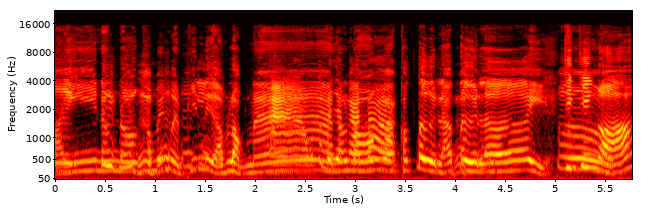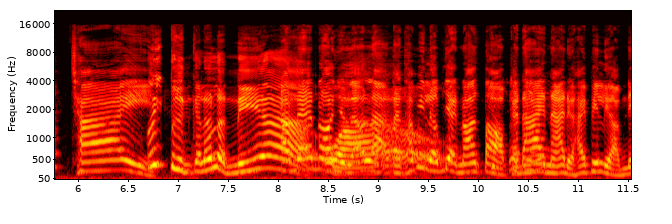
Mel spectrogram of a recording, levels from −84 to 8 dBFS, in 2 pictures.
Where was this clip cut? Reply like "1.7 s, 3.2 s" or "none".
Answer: 6.9 s

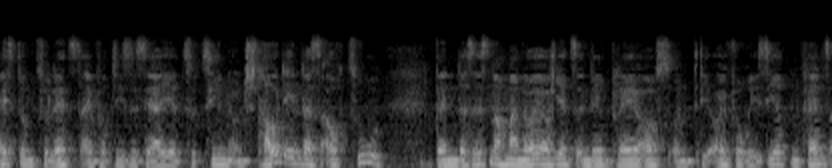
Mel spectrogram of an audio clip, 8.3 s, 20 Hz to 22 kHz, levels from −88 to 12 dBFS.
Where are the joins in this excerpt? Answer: 5.5 s, 6.9 s

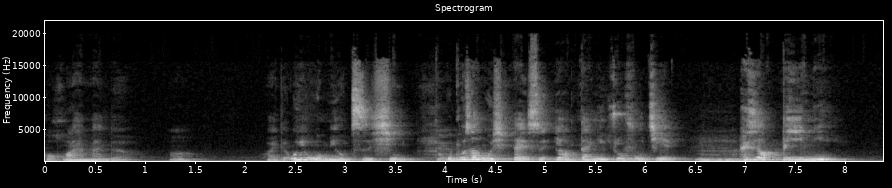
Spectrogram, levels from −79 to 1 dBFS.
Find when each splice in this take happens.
none

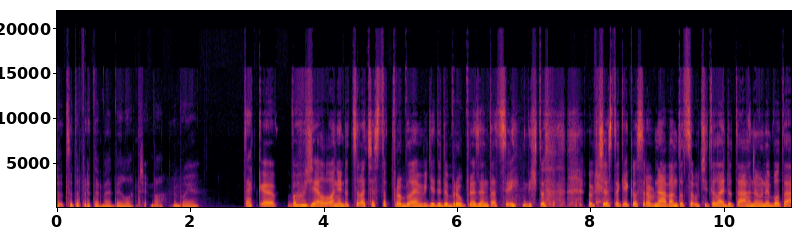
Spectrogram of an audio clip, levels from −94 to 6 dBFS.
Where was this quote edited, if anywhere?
none

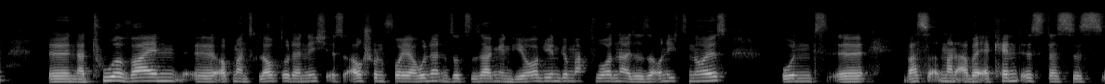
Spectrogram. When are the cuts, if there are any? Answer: none

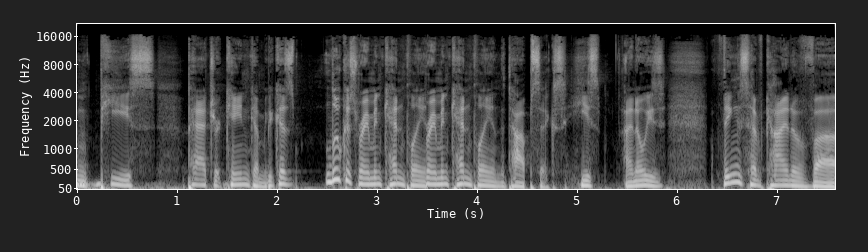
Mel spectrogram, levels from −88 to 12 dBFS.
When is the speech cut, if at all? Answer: 1.0 s, 1.9 s, 3.5 s, 6.3 s

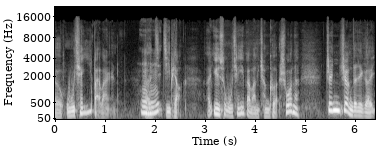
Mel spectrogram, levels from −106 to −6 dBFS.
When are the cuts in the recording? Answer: none

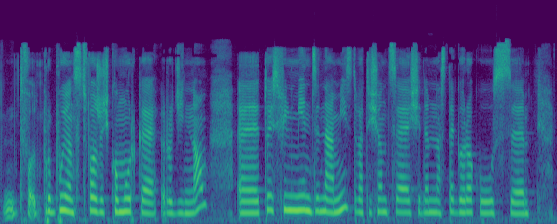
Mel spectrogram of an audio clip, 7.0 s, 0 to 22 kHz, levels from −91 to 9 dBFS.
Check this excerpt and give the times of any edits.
none

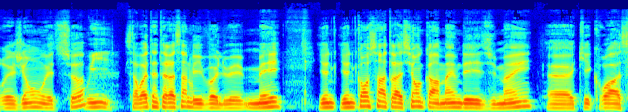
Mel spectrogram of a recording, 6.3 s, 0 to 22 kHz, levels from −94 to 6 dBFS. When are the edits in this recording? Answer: 1.2 s, 1.9 s, 3.4 s, 5.4 s

